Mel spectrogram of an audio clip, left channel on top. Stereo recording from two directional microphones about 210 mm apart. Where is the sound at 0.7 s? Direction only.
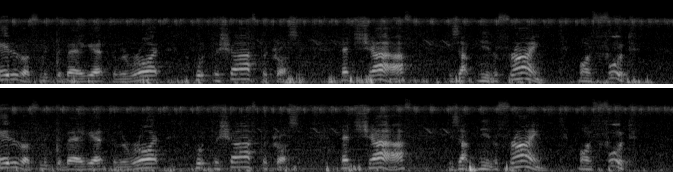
5° left (ahead or behind).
